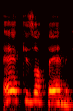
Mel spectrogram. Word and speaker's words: exotérmica: uma reação classificada como exotérmica ou exotérmica eu posso pronunciar das duas maneiras que tá correto libera calor vai para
